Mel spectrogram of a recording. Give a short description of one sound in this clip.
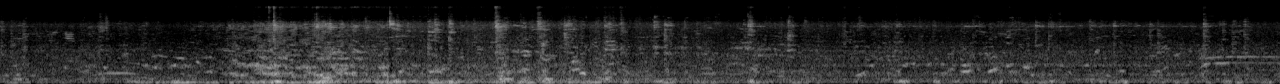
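A small ride train rattles and clacks along its track.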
